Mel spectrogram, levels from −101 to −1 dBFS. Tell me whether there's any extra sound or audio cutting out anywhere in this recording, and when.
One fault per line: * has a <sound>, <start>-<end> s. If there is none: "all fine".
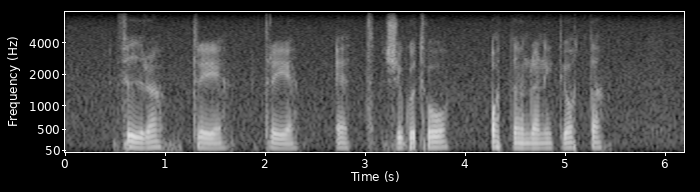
all fine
